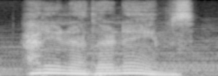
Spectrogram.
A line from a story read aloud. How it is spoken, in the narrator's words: January gasped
